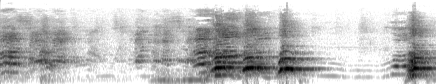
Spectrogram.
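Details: Pet dog named Watson howling together with a baby boy, the two seeming to answer each other; short wavering tonal howls rise and fall, overlapping with the infant's voice, with brief pauses between bursts.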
